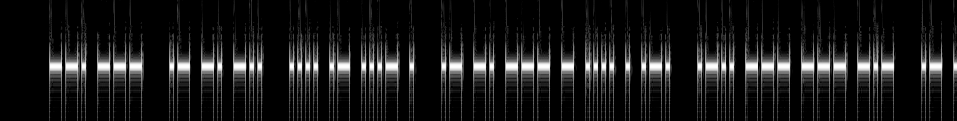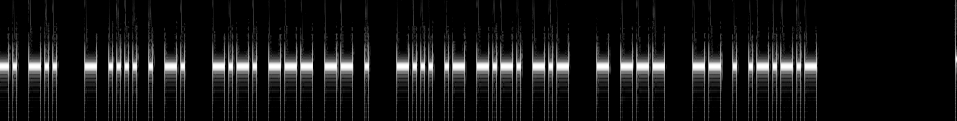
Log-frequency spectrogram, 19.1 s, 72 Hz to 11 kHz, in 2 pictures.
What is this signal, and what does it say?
Morse code, heard as a keyed tone, about 30 wpm, 700 Hz. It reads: GO AND HAVE ANOTHER LOOK AND THEN COME BACK TO ME.
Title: Sentences from Top 600 Words 30wpm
